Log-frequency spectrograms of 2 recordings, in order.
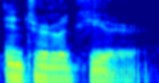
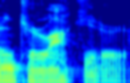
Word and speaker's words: interlocutor: Shakimuni is teaching still to the capacity of his interlocutor or interlocutor, however you prefer to pronounce it.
